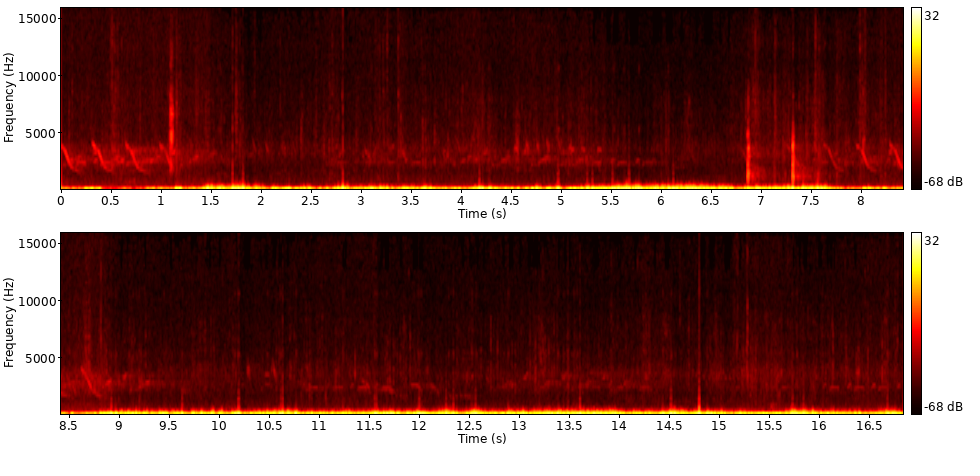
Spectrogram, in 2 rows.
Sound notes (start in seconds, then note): 6.8 makes two short clucks with his turkey call; 13.3 wind continues to blow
